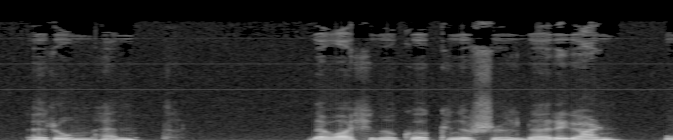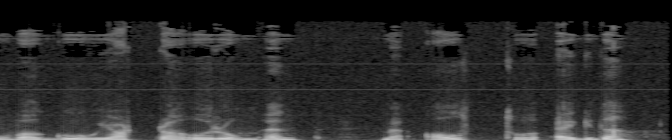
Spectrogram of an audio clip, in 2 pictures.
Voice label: rommhent, numedalsmal

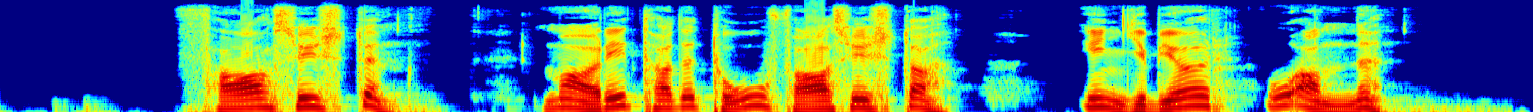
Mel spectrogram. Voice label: fasyste, Numedalsmål; Substantiv hokjønn

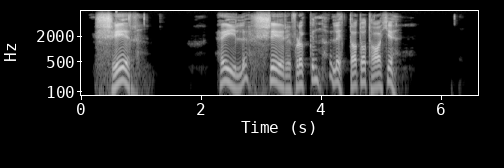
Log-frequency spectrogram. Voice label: "sjer", Numedalsmål; Sjerin helt eit svare spetakkel då dei ørta på katten.

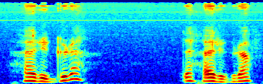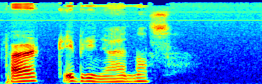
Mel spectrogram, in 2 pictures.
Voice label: horgle, Numedalsmål

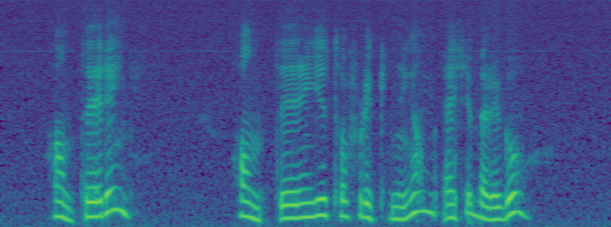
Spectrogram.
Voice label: "hanntering", Numedalsmål

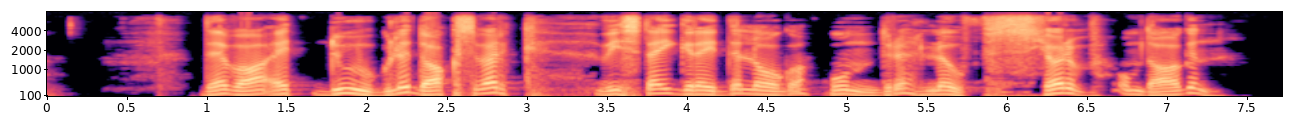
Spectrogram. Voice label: "kjørv", Numedalsmål

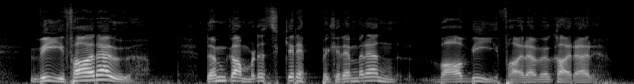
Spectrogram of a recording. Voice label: vifaraeu, Numedalsmål

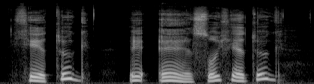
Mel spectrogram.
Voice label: kjetug, Numedalsmål

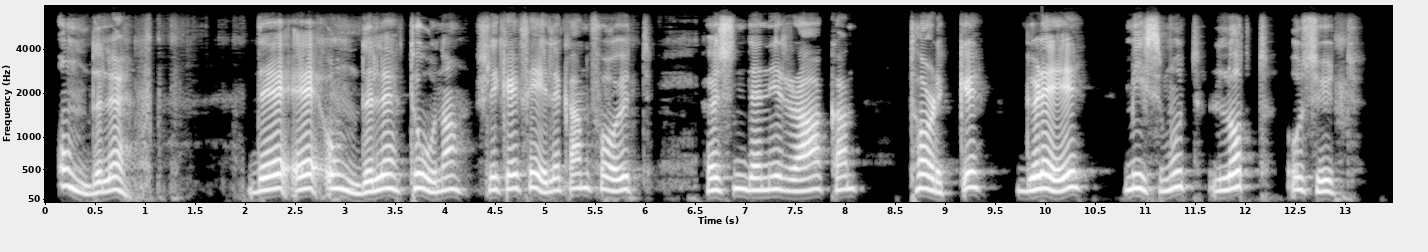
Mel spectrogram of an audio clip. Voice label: ondele, Numedalsmål; Dæ æ ondele tona slik ei fele kan få ut, høssen den i rad kan toLke gle'e; mismot

